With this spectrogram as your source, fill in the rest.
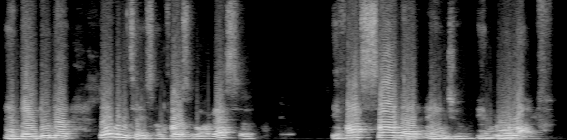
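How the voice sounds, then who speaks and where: A man's voice: a little high, sing-song, a little fast, low-quality recording. A man leading an informal scripture study, reading verses aloud and explaining them, often checking in with questions. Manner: explanatory, prompts listeners with questions and "right?".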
